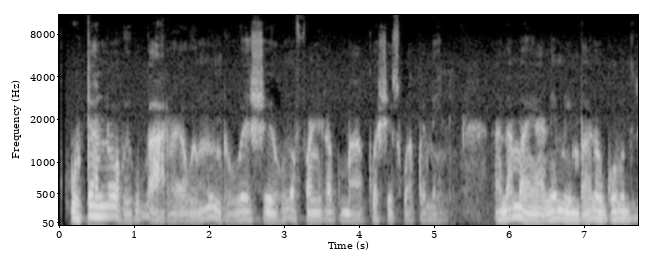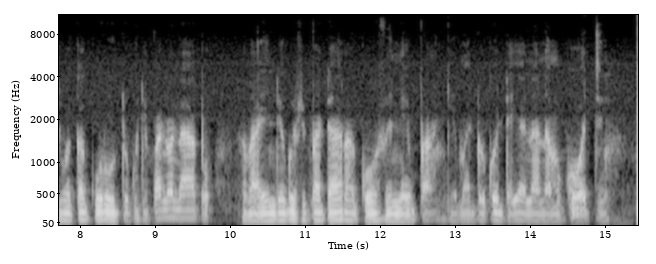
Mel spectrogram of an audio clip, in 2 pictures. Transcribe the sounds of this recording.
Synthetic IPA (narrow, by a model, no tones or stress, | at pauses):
ɦutano̞ɦwe̞kuɓarawe̞muntʰuwe̞ʃeɦuno̞fanirakuɓako̞ʃe̞swakwe̞me̞ːneanamajane̞mimbaːno̞kuɾud͡zirwakakuɾutukutipano̞napo̞ | ʋae̞nde̞k̬uʐipataɾakovenek͡paŋɡe̞madʱo̞ko̞dʱejananamukoːti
